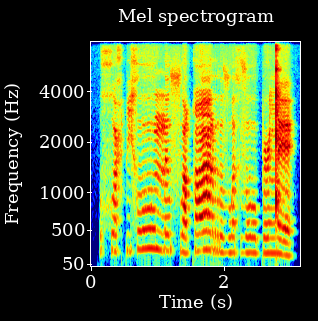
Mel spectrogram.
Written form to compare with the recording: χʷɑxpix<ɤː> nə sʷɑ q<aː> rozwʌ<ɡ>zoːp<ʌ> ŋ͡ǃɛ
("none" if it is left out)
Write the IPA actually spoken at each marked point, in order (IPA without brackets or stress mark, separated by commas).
oː, ãː, x, ə˞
